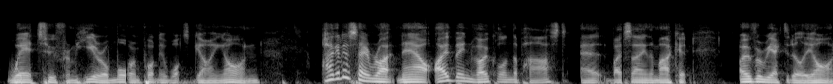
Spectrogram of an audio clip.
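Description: At 1.25 to 1.31 s and again at 6.22 to 6.25 s, single lost AMR speech frames, each about 20 ms, cause a brief dip or warble. The wideband decoder bridges each gap by repeating the previous frame's pitch and spectral settings at reduced gain.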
